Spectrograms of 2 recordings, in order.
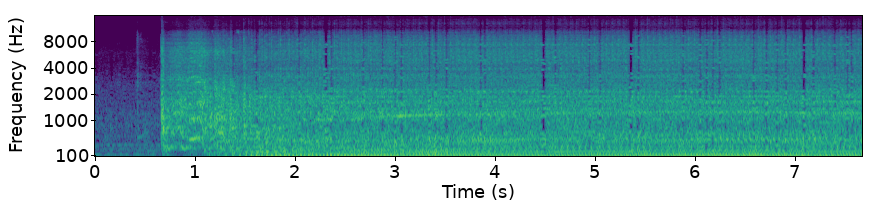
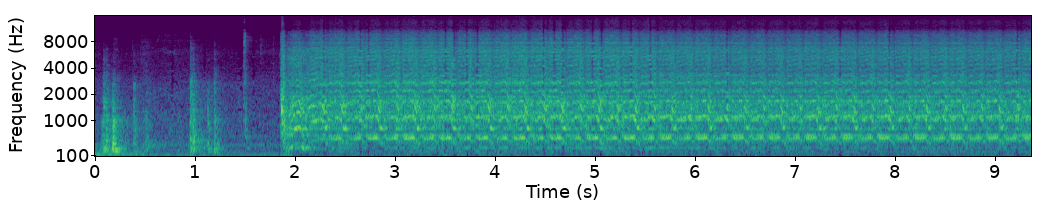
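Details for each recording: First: Donated John Deere 318 garden tractor that had broken down, now cranked: it catches at once and settles into an even, steady idle with no misses or knocks. It runs fine. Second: John Deere 318 garden tractor, broken down and reported hard starting, choke use and starting fluid tried: starter cranks steadily but engine never fires; hard starting, blamed on water in fuel and a fouled carburetor.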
